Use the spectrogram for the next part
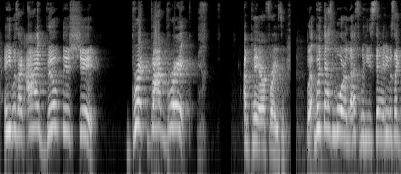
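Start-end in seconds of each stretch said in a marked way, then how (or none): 0.5-3.7 slow, higher, hammed-up shout of a proud husband; mock Steve rant. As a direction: play Steve bellowing over his house, drawn out.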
